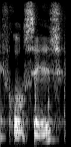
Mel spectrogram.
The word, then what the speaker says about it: français: There's an example of the E at the end of the adjective changing the pronunciation. So if you said il est français, if it's a he, then it'd be il est français. But it's because she is, elle est française.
